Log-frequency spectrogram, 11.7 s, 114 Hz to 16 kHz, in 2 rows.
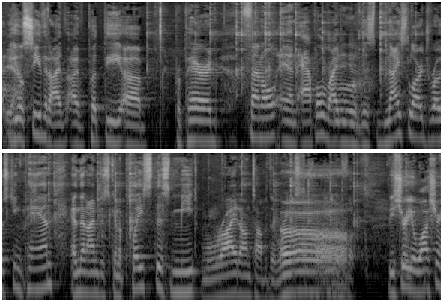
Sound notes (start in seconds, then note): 6.2 spoon scrapping bowl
